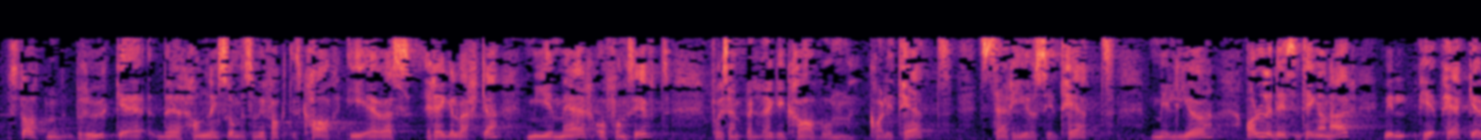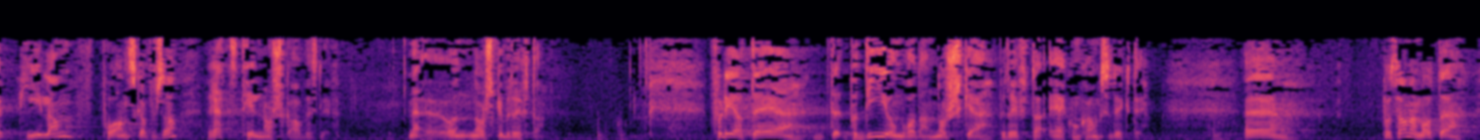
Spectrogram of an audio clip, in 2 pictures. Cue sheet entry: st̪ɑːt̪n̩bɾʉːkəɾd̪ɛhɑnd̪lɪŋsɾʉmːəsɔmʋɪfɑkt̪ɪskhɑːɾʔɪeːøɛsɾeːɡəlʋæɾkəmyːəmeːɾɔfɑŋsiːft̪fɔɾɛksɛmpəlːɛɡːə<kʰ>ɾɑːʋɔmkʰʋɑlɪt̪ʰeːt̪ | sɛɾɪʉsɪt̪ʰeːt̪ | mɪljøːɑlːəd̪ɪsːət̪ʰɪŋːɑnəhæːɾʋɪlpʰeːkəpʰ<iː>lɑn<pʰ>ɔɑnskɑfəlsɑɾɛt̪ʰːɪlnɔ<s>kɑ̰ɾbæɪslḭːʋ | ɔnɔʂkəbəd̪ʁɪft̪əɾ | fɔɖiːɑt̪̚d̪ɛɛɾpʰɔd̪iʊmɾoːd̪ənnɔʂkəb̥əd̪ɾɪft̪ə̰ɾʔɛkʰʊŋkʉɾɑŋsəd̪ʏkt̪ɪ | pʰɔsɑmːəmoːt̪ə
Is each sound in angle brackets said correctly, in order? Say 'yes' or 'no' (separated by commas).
yes, yes, yes, no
